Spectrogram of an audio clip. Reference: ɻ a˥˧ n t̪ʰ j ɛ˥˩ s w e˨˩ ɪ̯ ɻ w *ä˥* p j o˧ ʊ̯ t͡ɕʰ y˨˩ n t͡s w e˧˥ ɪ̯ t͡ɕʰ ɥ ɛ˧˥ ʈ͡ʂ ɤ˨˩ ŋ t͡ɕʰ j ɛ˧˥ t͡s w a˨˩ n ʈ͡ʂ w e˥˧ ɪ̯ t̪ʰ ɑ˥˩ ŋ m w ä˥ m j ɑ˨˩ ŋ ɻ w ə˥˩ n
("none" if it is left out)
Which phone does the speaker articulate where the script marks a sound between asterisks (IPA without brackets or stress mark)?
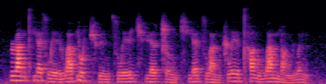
ä˧˥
